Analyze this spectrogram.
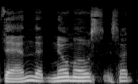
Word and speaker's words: Nomos: Marco said then that Nomos, is that pronounced correctly?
